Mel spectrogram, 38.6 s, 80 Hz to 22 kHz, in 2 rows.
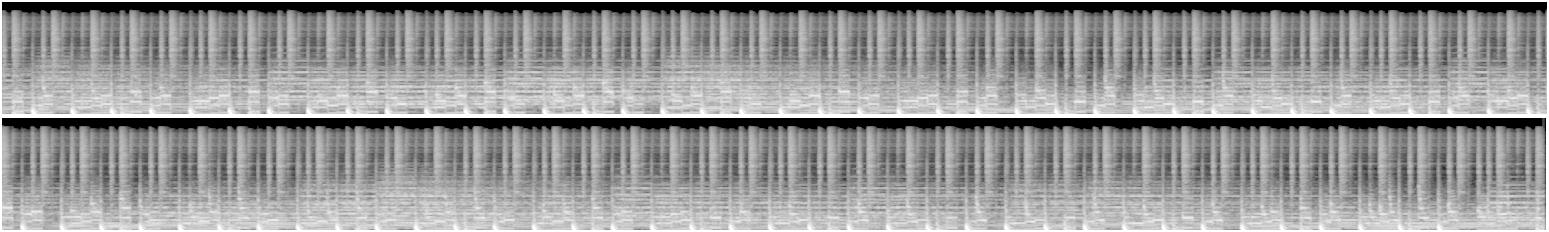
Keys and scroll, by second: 0.0-1.8 typing, 3.6 space, 16.6 space, 17.3 space, 18.2 space, 26.7 space.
